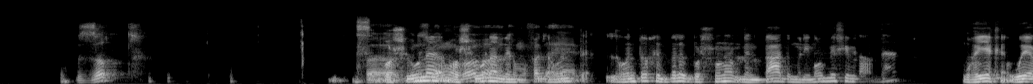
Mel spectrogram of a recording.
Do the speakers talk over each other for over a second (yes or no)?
yes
